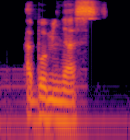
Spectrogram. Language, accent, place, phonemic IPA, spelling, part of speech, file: French, France, Lyon, /a.bɔ.mi.nas/, abominasses, verb, LL-Q150 (fra)-abominasses.wav
- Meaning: second-person singular imperfect subjunctive of abominer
